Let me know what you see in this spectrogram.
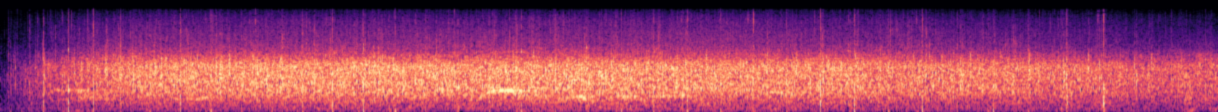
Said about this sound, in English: So, I would like to ask you for a big applause for Julian Assange, who will join us now.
